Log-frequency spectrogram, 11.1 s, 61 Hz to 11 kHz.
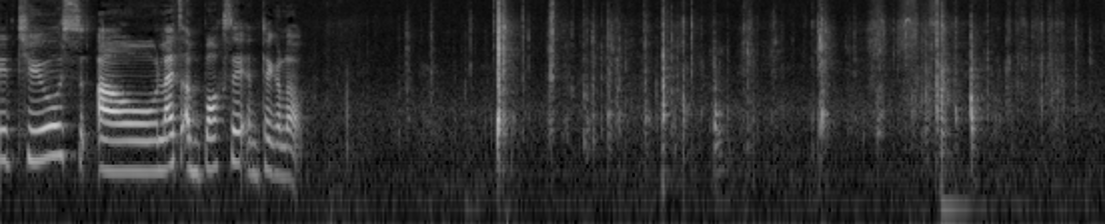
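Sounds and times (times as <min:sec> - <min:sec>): packaging crinkling: 0:04.0 - 0:11.0.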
